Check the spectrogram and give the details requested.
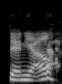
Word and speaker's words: Danielle: Danielle. Let me restart that. I was like, I literally If you go to Starbucks Danielle. or anywhere else, it might be spelled like Daniel, but it is Danielle.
